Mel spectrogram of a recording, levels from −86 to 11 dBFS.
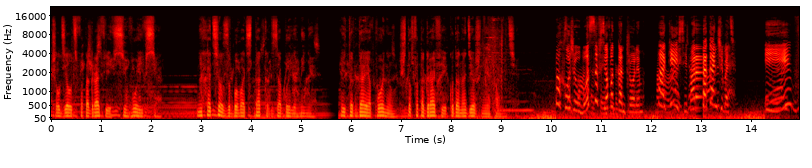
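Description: At 5.43 s the sound stretches into a fading buzz that thins out and ends in a brief silence near 5.76 s, then resumes further on. This is likely a long network dropout: about 300 ms never arrived, and the receiver extended the last sound to cover the gap.

From 12.90 to 13.06 s a short held, fading tail replaces the audio with no silence, and playback picks up slightly ahead. This is a burst of packet loss: around 140 ms went missing, and the receiver concealed it by continuing and softening the previous sound.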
